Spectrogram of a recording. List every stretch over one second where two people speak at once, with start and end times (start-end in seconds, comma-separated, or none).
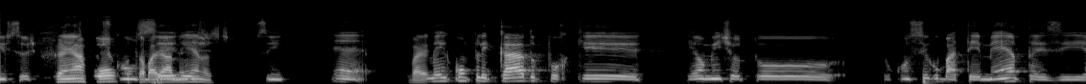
0.7-2.2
